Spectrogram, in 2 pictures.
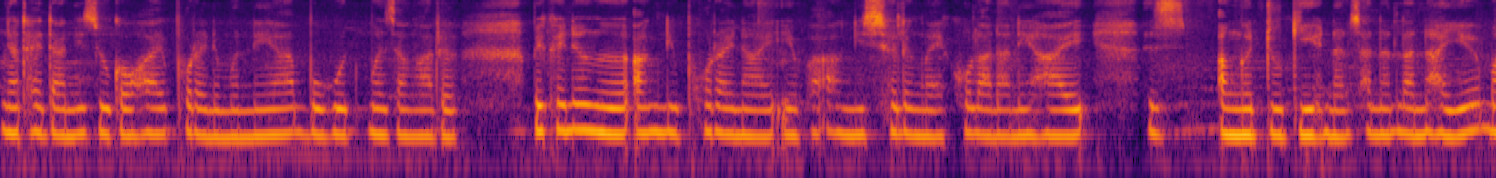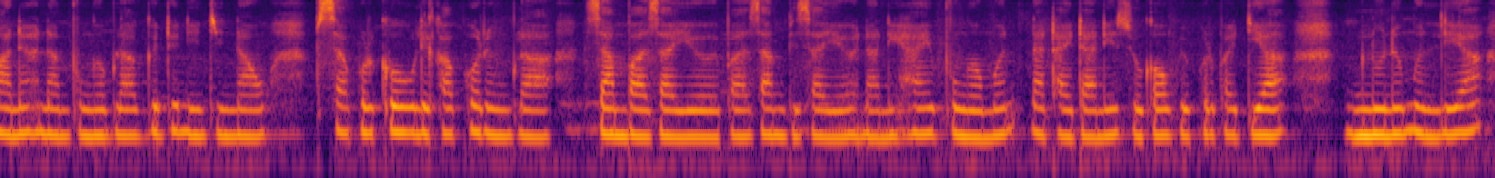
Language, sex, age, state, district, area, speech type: Bodo, female, 18-30, Assam, Chirang, rural, spontaneous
